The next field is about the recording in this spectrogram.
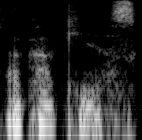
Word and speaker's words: Akakis: Dann steht halt hier Akasis, würde ich sagen, wird es ausgesprochen, oder? Sparkling 2017. Dementsprechend Akakis, genau. 11,5% ist halt auch ein Weingut, von denen wir heute zwei Weine haben.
